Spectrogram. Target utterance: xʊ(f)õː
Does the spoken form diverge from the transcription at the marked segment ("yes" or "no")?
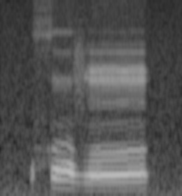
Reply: yes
